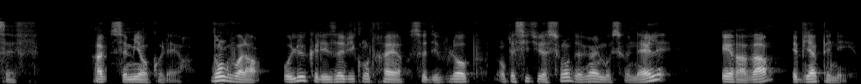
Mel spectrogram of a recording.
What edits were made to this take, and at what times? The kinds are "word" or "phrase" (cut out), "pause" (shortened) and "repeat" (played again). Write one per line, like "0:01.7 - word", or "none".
0:01.1 - word
0:02.0 - pause
0:02.8 - pause
0:05.1 - word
